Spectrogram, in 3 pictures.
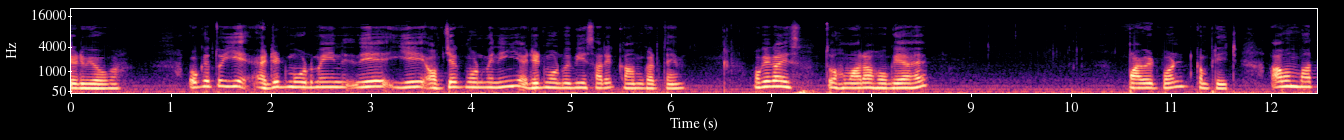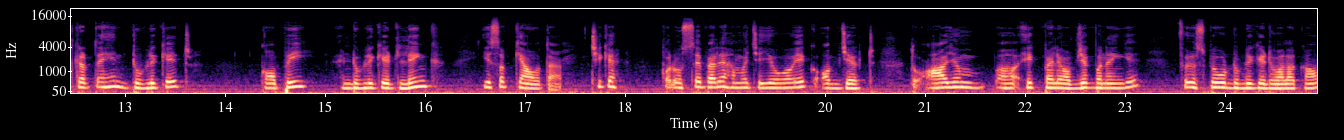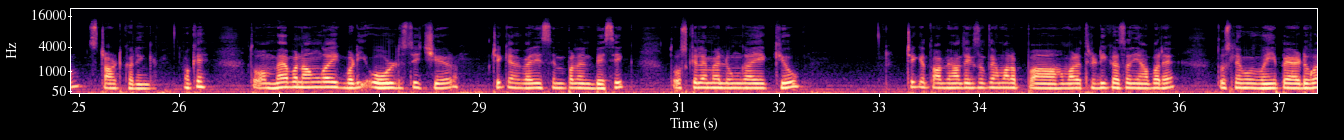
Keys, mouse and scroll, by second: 6.5 Tab, 9.1 Delete, 17.9 scroll down 3, 18.5-18.8 scroll up 3, 18.8-19.2 shift+middle drag, 19.2-22.3 shift+scroll down 2, 26.2-26.6 scroll up 2, 26.6-29.4 shift+middle drag, 29.4-29.7 scroll down 2, 29.7-31.0 shift+middle drag, 31.0 shift+a, 35.9-37.3 shift+middle drag.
